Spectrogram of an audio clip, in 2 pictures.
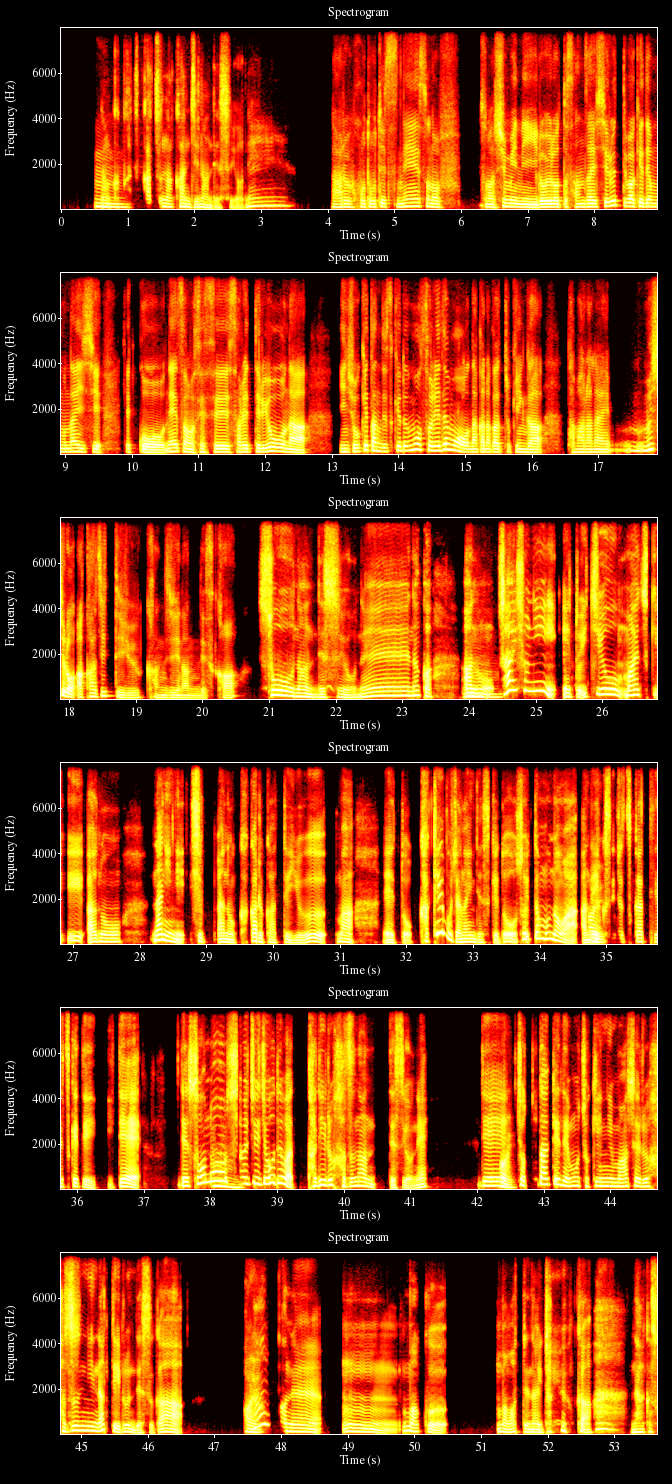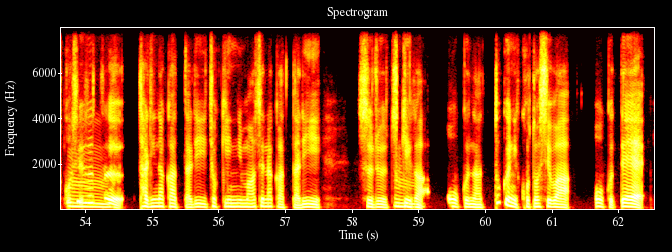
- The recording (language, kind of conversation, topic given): Japanese, advice, 毎月赤字で貯金が増えないのですが、どうすれば改善できますか？
- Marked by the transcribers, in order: unintelligible speech; laughing while speaking: "というか"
